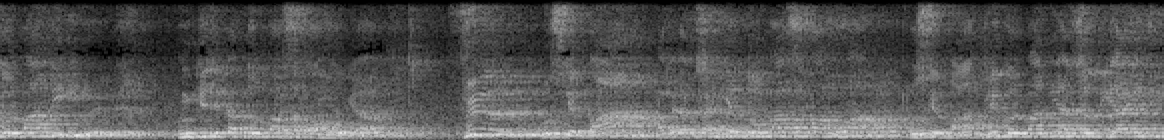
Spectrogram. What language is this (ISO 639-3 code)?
urd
